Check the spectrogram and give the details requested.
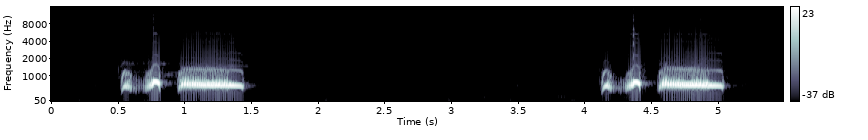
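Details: Spotted dove, played as a lure for wild doves: two phrases about three seconds apart, each two short rising hoots followed by a long, even, throaty coo, with silence between.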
